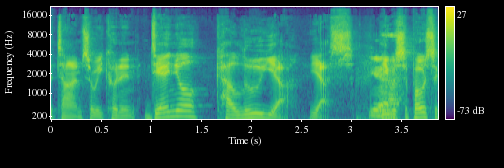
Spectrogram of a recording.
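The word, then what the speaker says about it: Kaluuya: her husband I forget his name Daniel Kurt curludia I can't I can't pronounce his last name I'm really sorry he was a film he was filming nope at the time so he couldn't Daniel kaluya yes he was supposed to come back as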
